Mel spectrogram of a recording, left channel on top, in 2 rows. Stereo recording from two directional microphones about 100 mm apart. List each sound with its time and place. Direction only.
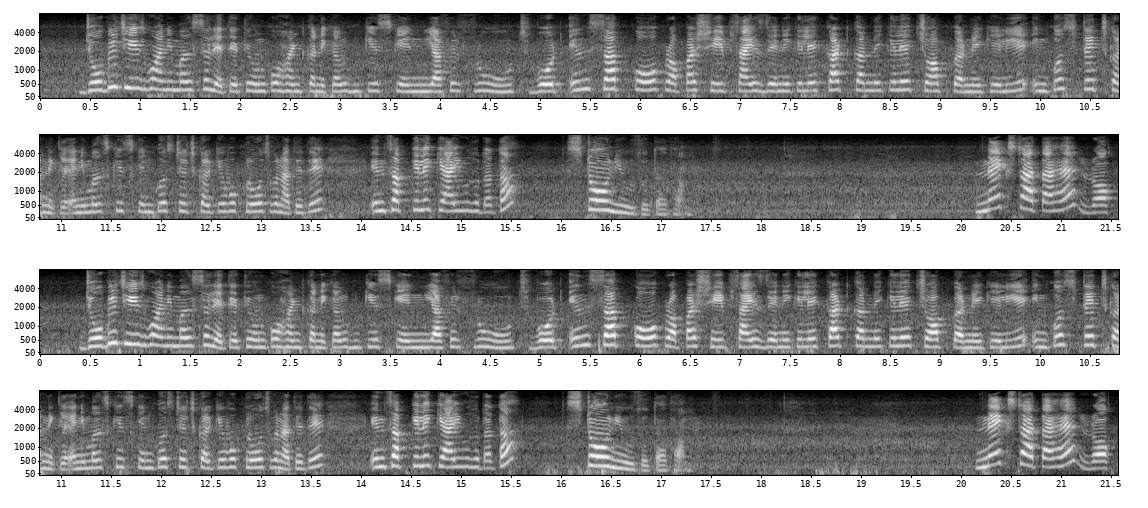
0.4 s a woman's voice: 40° right (ahead or behind); by 17.2 s 60° right (ahead or behind)
20.2 s a woman's voice: 50° right (ahead or behind)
